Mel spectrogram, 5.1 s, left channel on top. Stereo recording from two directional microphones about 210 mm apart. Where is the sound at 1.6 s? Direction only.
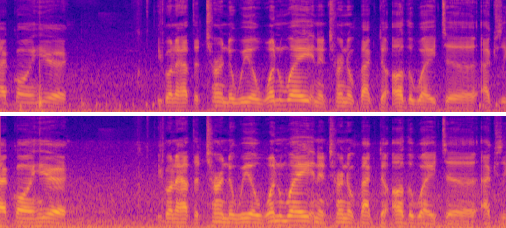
35° left (ahead or behind).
